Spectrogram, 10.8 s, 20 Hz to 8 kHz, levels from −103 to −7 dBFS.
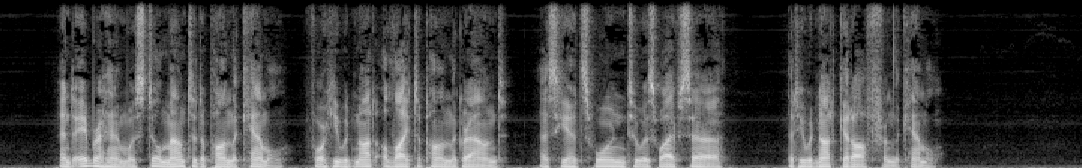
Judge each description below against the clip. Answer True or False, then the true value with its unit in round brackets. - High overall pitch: False (95 Hz)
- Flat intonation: True (2.3 semitones)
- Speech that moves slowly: False (185 wpm)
